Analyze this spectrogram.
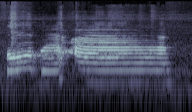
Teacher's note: جب بھی ہم فتحتین کی تنوین کے اوپر وقف کریں, ٹھیک ہے, دیکھیں نا, ضبحن ہے ورڈ, تو وقف کی صورت میں جو فتحتین کی تنوین ہے اس کو الف مد سے ہم بدل دیں گے. ٹھیک ہے, اور اس کو 2 کاؤنٹس دے کے پڑھیں گے, ضبحا, اس طرح.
